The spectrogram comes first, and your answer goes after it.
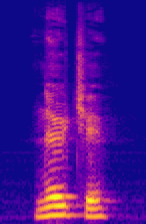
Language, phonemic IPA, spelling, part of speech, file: Dutch, /ˈnøcə/, neutje, noun, Nl-neutje.ogg
- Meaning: diminutive of neut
